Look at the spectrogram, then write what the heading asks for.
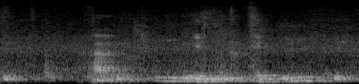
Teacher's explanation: Ha itu tidak di dada. Jangan disalah ini ya. Bukan dari dada tapi di tenggorokan, tapi yang bawah. Ha. Jangan terlalu dibawa ke dada. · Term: huruf halqi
